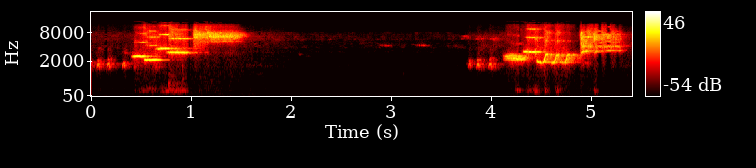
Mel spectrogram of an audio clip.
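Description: Wood Thrush song, two phrases: soft low notes leading into a flute-like ee-oh-lay followed by a fast shimmering trill, repeated after a three-second pause.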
